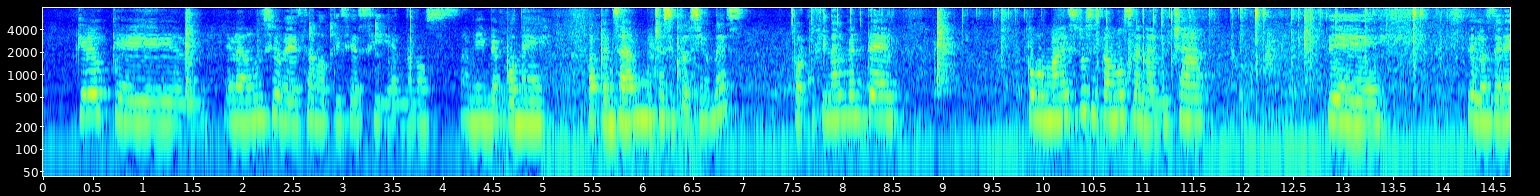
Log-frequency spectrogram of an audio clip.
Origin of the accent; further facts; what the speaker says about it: Oaxaca, Mexico; yo no soy de Valles Centrales, yo soy de la Mixteca, y pues finalmente el hecho de que yo esté aquí no me desliga de todo lo que sucede en mi región, de todo lo que sucede en mi comunidad.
